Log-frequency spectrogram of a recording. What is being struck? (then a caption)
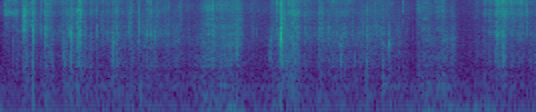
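Block of gym chalk. Bare hands crush and crumble an orange-dyed gym chalk slab, broken into solid pieces with glitter, on a tiled floor, grinding it into powder. Dense bright crinkling and crunching crackles run throughout over a low rumble, with a few sharper snaps standing out.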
